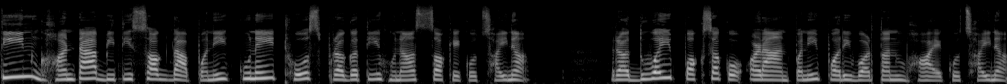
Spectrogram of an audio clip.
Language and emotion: Nepali, neutral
